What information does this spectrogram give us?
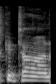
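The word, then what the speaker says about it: Catan: my case for that yes it's pronounced pronounce katan i refuse i refuse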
